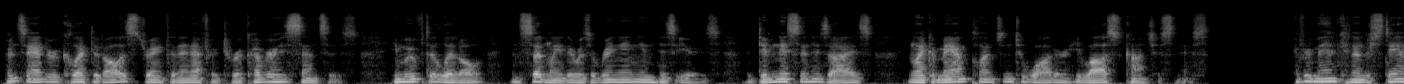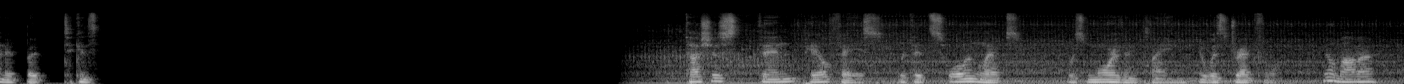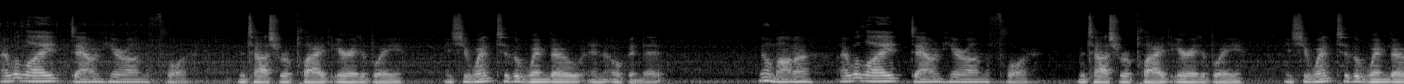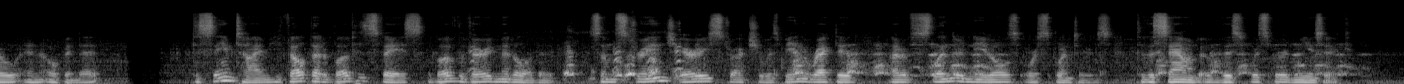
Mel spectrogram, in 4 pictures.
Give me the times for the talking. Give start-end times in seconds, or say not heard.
0.0-12.1, 12.9-15.0, 20.9-34.8, 35.6-43.2, 44.0-55.6.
